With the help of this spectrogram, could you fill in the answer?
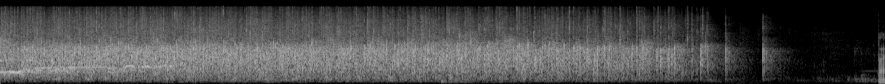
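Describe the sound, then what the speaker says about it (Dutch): A studio audience on a live Flemish TV show applauds guitarist Frank van der Linden with loud, sustained, dense clapping that fades out abruptly near the end, leaving a few scattered claps and quiet. "Mag ik een daverend applaus voor Frank van der Linden!"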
